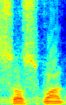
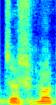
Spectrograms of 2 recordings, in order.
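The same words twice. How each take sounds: First: The word begins with an 's' sound. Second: The word begins with a 'ch' sound. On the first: "চশমা কয়" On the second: "চশমা ক'লে"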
